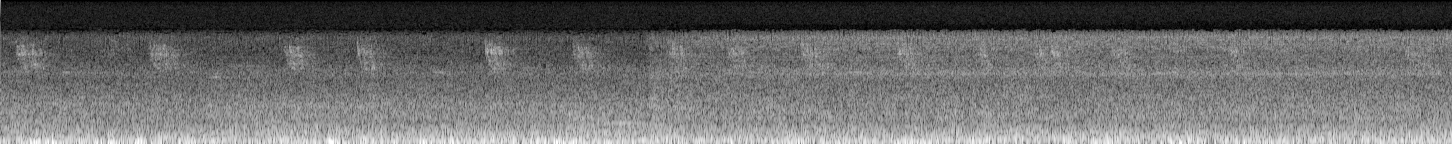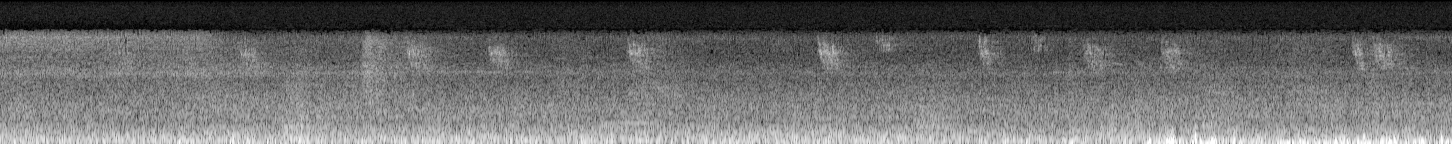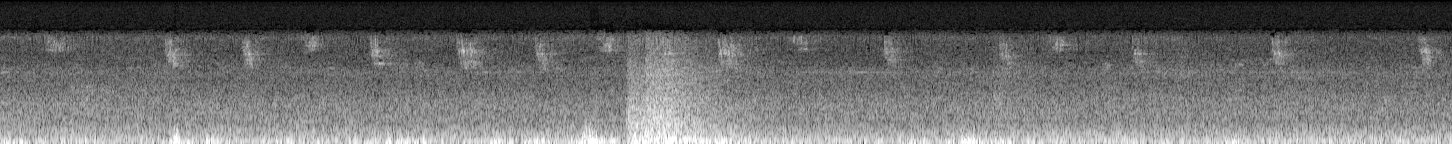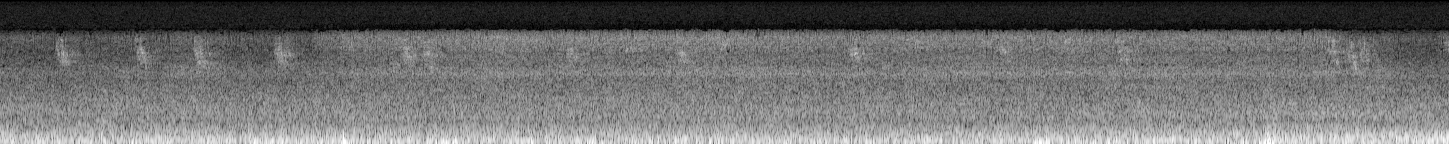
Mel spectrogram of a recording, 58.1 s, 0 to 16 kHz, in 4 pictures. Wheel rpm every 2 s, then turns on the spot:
0, 0, 0, 0, 0, 0, 0, 0, 0, 0, 0, 0, 0, 0, 0, 0, 0, 0, 0, 0, 0, 0, 0, 0, 0, 0, 0, 0, 0.
none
